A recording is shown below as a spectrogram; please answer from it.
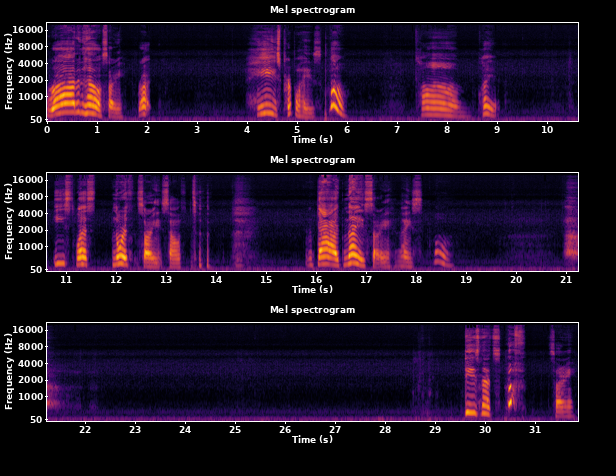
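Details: Adult woman with Tourette syndrome repeating words from a list during an audiologist's hearing test, with tics adding extra repeated words that she corrects; vocal tics (Tourette syndrome).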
